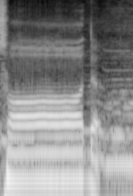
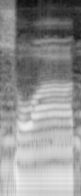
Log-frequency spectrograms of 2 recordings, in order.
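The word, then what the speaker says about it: ص: যদি আমরা বলি সোয়াদ তাহলে উচ্চারণটা ভুল হবে। সদ জবর স, সদ দাল জবর সদ। যদি এটাকে আমরা সোয়াদ পড়ি তখন বানানে দেখেন যে ওয়াও একটা যুক্ত হয়ে যাচ্ছে, এখানে উচ্চারণ হবে সদ।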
